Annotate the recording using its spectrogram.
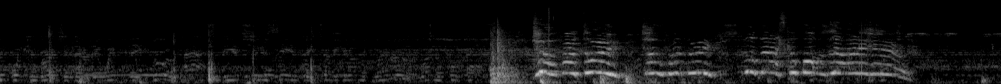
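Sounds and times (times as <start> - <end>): football commentary: 0.0 - 9.9.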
